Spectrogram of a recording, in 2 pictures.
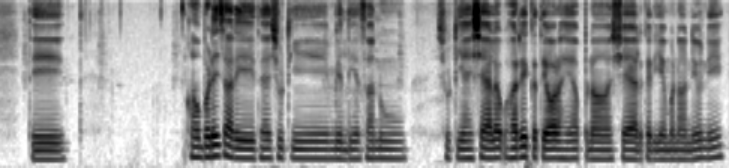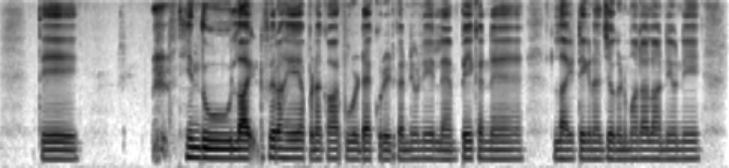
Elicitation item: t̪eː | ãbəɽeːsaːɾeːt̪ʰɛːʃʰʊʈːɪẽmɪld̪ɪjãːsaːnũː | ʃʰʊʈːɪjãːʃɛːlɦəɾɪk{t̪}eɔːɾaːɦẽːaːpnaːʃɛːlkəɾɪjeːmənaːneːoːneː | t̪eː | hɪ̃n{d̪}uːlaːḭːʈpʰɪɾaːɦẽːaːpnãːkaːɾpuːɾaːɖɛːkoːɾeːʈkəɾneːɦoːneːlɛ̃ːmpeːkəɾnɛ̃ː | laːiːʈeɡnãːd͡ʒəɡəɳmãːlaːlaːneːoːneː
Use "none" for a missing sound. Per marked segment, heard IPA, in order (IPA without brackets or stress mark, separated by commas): t̪, d̪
